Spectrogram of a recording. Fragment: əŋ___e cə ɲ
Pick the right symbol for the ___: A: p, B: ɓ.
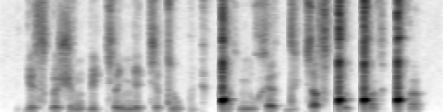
B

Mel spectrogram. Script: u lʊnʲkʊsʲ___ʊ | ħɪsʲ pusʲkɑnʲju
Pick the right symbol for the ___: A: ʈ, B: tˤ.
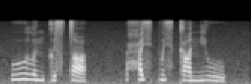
B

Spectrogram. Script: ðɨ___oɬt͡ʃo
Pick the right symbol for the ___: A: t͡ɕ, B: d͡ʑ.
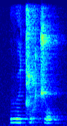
A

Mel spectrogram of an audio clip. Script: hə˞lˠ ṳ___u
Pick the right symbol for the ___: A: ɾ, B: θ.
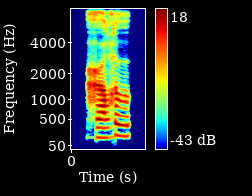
A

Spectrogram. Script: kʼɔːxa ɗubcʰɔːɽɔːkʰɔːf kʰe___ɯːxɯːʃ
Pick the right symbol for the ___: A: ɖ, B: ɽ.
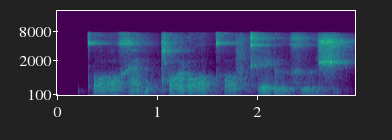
B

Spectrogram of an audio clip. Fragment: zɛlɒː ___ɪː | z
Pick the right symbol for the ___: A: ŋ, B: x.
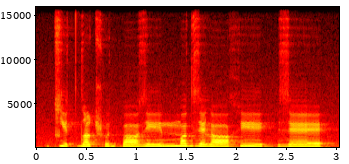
B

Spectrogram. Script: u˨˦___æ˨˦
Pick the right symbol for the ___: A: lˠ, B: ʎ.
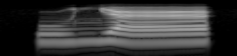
B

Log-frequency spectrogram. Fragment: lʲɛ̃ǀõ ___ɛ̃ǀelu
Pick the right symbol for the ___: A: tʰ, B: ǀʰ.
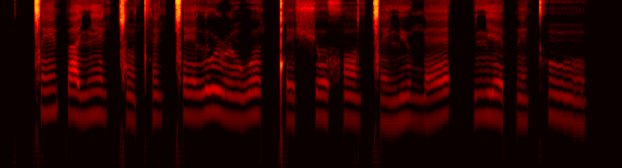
A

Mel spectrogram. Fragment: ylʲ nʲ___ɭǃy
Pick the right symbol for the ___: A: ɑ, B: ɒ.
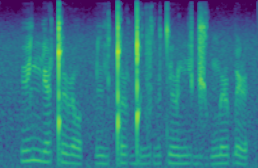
A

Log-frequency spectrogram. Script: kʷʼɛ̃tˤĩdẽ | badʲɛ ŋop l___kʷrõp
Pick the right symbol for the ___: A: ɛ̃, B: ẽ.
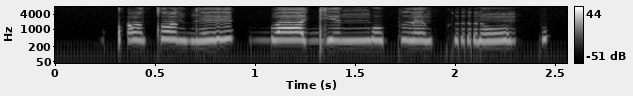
A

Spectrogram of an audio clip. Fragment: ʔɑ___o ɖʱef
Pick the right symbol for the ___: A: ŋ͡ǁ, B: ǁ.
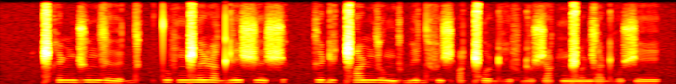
B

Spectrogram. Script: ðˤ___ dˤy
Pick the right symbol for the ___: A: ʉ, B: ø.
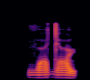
A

